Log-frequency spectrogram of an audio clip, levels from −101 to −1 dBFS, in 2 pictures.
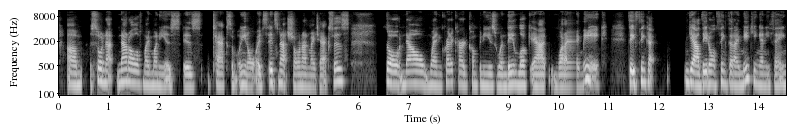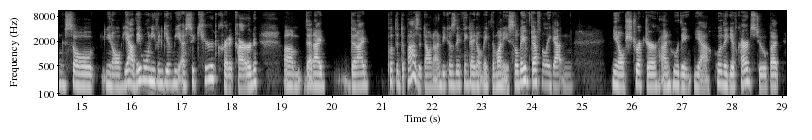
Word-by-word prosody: um, 165 0 +2 0.2
so, 205 +7 +2
not 190 -2 0
not 195 +2 +3
all 190 -2 +3
of 175 0 -5
my 165 -1 -2
money 160 -1 -4
is 80 0 -4
is 150 0 -1 0.2
taxable, - - -2
you 165 0 0
know, 150 0 -2
it's 155 +1 -1
it's 190 +1 +2
not 180 -2 +2
shown 155 0 -2
on 150 0 -2
my 145 -1 -4
taxes, 200 +9 -2 0.8
so 175 -3 +6
now 175 +1 +3
when 165 -2 -2
credit 180 +3 -3
card 165 -2 -2
companies, 160 -1 -5
when 155 -1 -2
they 165 +2 +3
look 165 0 0
at 155 -1 +3 0.2
what 150 0 +1
I 150 0 -2
make, 240 - +1 0.4
they 370 -2 +8
think 200 -3 -3
I 355 - +1 0.6
Yeah, 185 -4 +7
they 175 +2 +4
don't 175 -2 0
think 180 -1 -5
that 170 -2 0
I'm 160 0 0
making 195 -4 -1
anything, 160 +2 -4
so, 155 -3 +1
you 170 - -5
know, 150 0 -1
yeah, 180 +1 +4
they 185 +5 +4
won't 220 -1 +1
even 195 -2 -1
give 180 -1 -2
me 185 - -3
a 165 - -1
secured 220 +7 -1
credit 145 -2 -1
card, 155 +7 +4 0.5
um, 155 -1 0
that - - 0
I 160 0 +4 0.5
that 155 0 +1
I 160 +1 +1 0.4
put 195 - -3
the 180 - -4
deposit 145 -1 +1
down 150 0 -2
on - - -4
because 165 +1 -4
they 170 0 -3
think 175 0 -7
I 160 - +2
don't 160 -1 -3
make - - -5
the 145 - -6
money. 165 +2 +1
So 170 - +1
they've 205 +4 +4
definitely 190 -4 +1
gotten, 155 -1 -3 0.8
you 170 - 0
know, 150 -1 +3
stricter 150 -3 +2
on 155 +1 0
who 165 0 -2
they 150 -3 -2
Yeah, 150 0 -2
who 180 - -1
they 165 -2 +2
give 150 0 0
cards 190 +3 +2
to, 145 0 -2
but, 150 -1 +3
165 Hz, 190 wpm, -25 LUFS, 155-180 Hz, 0.8 s, they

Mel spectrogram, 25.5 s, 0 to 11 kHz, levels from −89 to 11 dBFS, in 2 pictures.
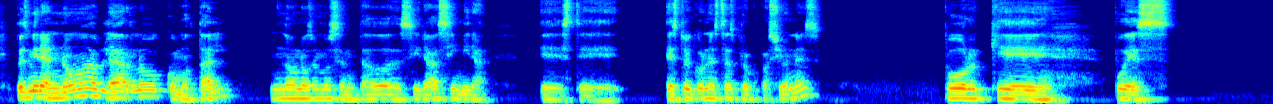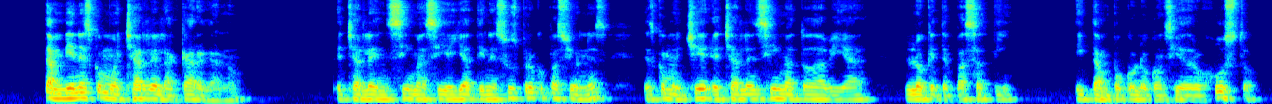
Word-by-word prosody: Pues 140 - +4
mira, 155 -3 +8
no 155 +9 +4
hablarlo 165 0 +3
como 105 -3 -2
tal, 135 +11 -2 0.4
no 120 0 +1
nos 120 -1 +3
hemos 120 0 -1
sentado 110 0 -1
a - - -3
decir, 105 +3 -3
ah, 120 +1 0
sí, 120 0 -1
mira, 105 -4 -5 0.5
este, 95 -4 -7 0.4
estoy 115 +1 +1
con 125 0 +1
estas 120 +1 -2
preocupaciones 115 - -4 1.2
porque, 120 -4 +5 0.6
pues 105 -2 +4 1.5
también 125 +2 +5
es 130 -1 +2
como 130 -3 0
echarle 115 +1 0
la 95 -4 -5
carga, 90 -8 -6
¿no? 90 +7 -17 0.9
Echarle 110 -1 -2
encima, 105 +1 0
si 105 +1 +1
ella 110 +1 0
tiene 105 -1 -3
sus 115 +5 -4
preocupaciones, 120 -2 -5 0.3
es 105 - -8
como 115 +1 -4
eche 105 +5 +1
echarle 110 +2 -2
encima 110 0 -1
todavía 100 -1 -6 0.3
lo 110 -1 +1
que 110 - -3
te - - -8
pasa 100 +2 -3
a 105 0 -10
ti, 100 -1 -14 0.6
y 110 - -7
tampoco 95 0 -3
lo 100 -2 -3
considero 95 0 -5
justo. 115 -1 -4
110 Hz, 125 wpm, -23 LUFS, 100-120 Hz, 1.5 s, mira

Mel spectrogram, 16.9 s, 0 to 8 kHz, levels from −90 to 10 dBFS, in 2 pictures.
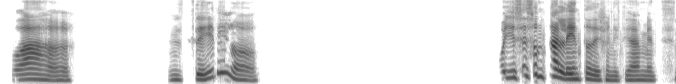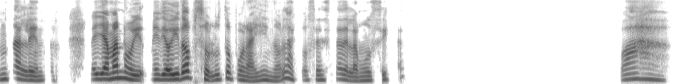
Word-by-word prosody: Guau. 170 -4 +1 1.2
¿En 165 0 -9
serio? 180 - -1 3.0
Oye 230 +1 -3
ese 315 +7 -2
es 315 - -4
un 280 -7 0
talento 195 - +6
definitivamente, 160 -1 -4
es - - -23
un 190 +1 -6
talento, 155 -6 -3 0.4
le 185 +1 -3
llaman 210 +4 +6
oi 180 -5 +2
medio 180 0 +2
oído 190 +5 +6
absoluto 180 -2 -3
por 165 -5 -5
ahí, 140 +6 -4
¿no?, 135 -2 -8
la 215 -4 -5
cosa 165 0 -13
esta 170 +3 -11
de 175 -3 -3
la 135 -1 -4
música. 140 - -11 2.7
Guau. 185 -3 -6
175 Hz, 100 wpm, -23 LUFS, 155-195 Hz, 3.0 s, talento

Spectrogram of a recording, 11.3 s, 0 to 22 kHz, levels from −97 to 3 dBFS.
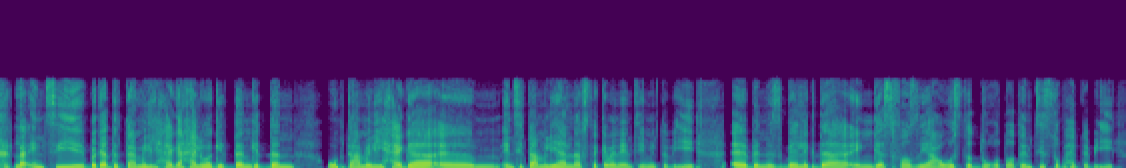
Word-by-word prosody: لأ - - +2
أنتِ 225 +1 -1
بجد 190 -3 +3
بتعملي 200 0 -1
حاجة 190 0 0
حلوة 195 +2 +2
جدًا، 185 0 +2
جدًا 185 +2 +1 0.3
وبتعملي 175 +6 0
حاجة 205 +1 +2
آمم، 170 -6 +2
أنتِ 210 +6 -3
بتعمليها 205 -1 +2
لَنْفسك 190 +3 -2
كمان 180 +1 0
يعني 185 - 0
أنتِ 185 - -13
م 190 0 -3
تبقي 190 +2 -6 0.4
آآ، 165 +1 +6
بالنسبة 170 +2 0
لِك 210 0 -1
ده 195 +1 +1
إنجاز 170 +2 0
فظيع 190 0 -2
وسط 215 +7 -1
الضغوطات 180 +1 -4
أنتِ 230 +3 -3
الصبح 245 -1 -6
بتبقي 180 - -8
190 Hz, 160 wpm, -20 LUFS, 175-205 Hz, 0.4 s, آآ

